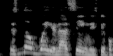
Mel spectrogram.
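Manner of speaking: ordinary delivery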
